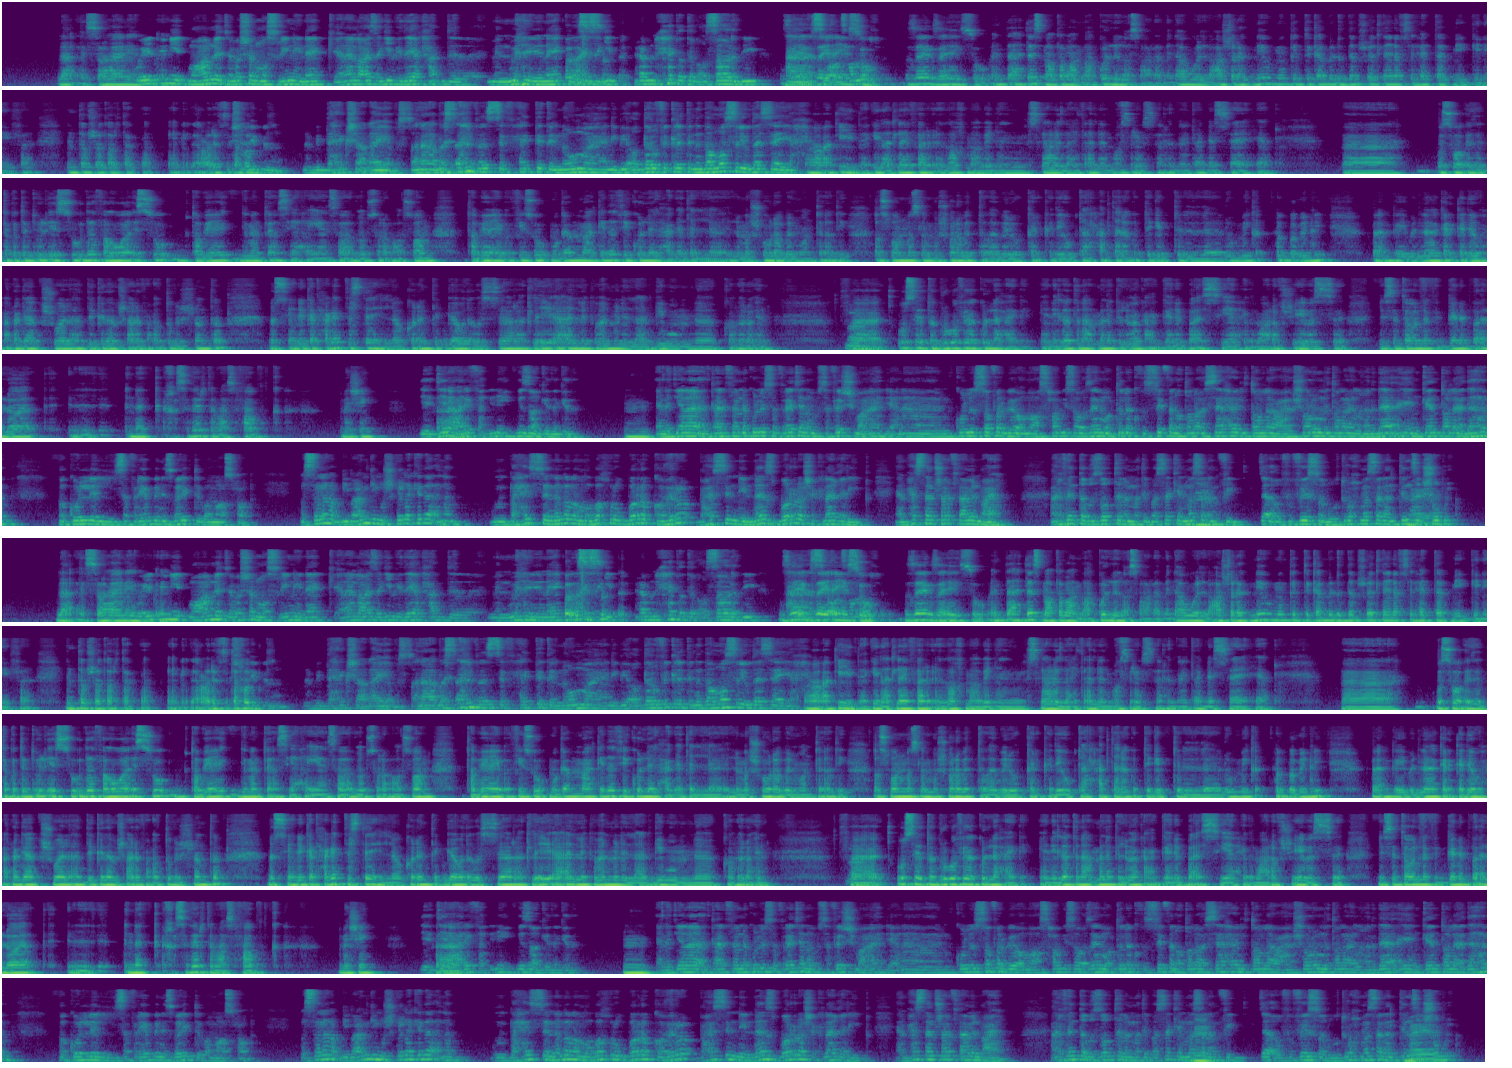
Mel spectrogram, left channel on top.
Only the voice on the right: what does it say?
لا الصراحه يعني ال...
ال...
<laughs> بص
زيك
زي
اي
سوق زيك زي اي سوق انت هتسمع طبعا على كل الاسعار من اول 10 جنيه وممكن تكمل قدام شويه تلاقي نفس الحته ب 100 جنيه فانت وشطارتك بقى يعني لو عرفت
تاخد
اه اكيد اكيد هتلاقي فرق ضخم ما بين السعر اللي هيتقال للمصري والسعر اللي هيتقال للسائح يعني ف بص هو اذا انت كنت بتقول ايه السوق ده فهو السوق طبيعي دي منطقه سياحيه سواء الاقصر او اسوان طبيعي يبقى في سوق مجمع كده فيه كل الحاجات ال- اللي مشهوره بالمنطقه دي اسوان مثلا مشهوره بالتوابل والكركديه وبتاع حتى انا كنت جبت ال- لامي كانت طالبه مني فجايبين لها كركديه وراجع بشويه قد كده مش عارف احطه في الشنطه بس يعني كانت حاجات تستاهل لو قارنت الجوده والسعر هتلاقيه اقل كمان من اللي هتجيبه من القاهره هنا فبص
هي تجربة فيها كل حاجة يعني دلوقتي أنا عمال أكلمك على الجانب بقى السياحي وما أعرفش إيه بس نسيت أقول لك الجانب بقى اللي هو ال... إنك سافرت مع أصحابك ماشي
ف
مم.
امم
ايوه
